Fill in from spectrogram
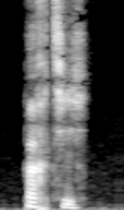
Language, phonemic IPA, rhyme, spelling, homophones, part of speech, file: French, /paʁ.ti/, -i, parties, parti / partie / partis, verb / noun, LL-Q150 (fra)-parties.wav
- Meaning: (verb) feminine plural of parti; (noun) 1. plural of partie 2. genitals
